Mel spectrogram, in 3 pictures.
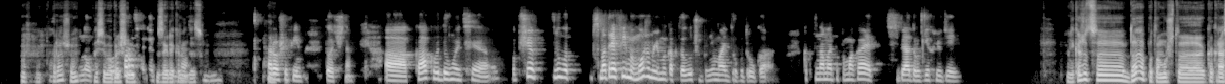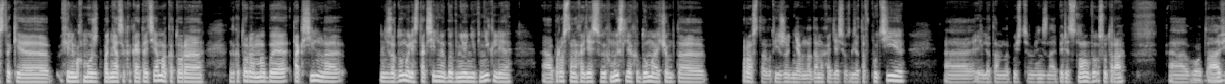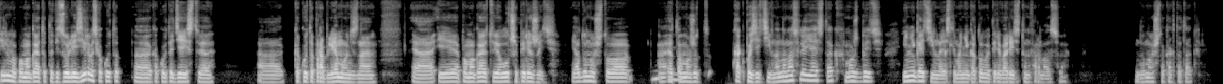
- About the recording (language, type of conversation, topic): Russian, unstructured, Почему фильмы часто вызывают сильные эмоции у зрителей?
- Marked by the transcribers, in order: other noise; unintelligible speech; tapping; swallow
